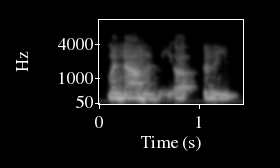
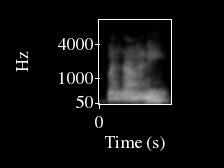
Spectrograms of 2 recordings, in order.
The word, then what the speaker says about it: Menominee: That's how you pronounce it. Okay. Menominee. Menominee. Menominee.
